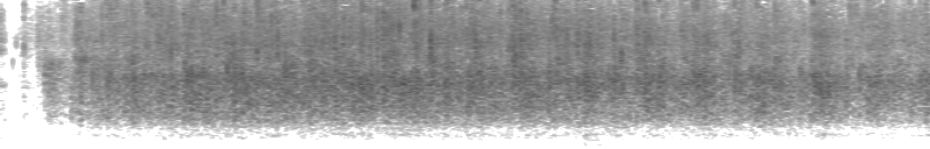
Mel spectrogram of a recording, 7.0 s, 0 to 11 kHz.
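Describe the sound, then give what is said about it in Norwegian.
Sustained audience applause for the organization's leaders of the past 20 years, a dense steady wash of many hands clapping that swells in quickly and holds at a loud, even level throughout. “De fortjener en applaus.”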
